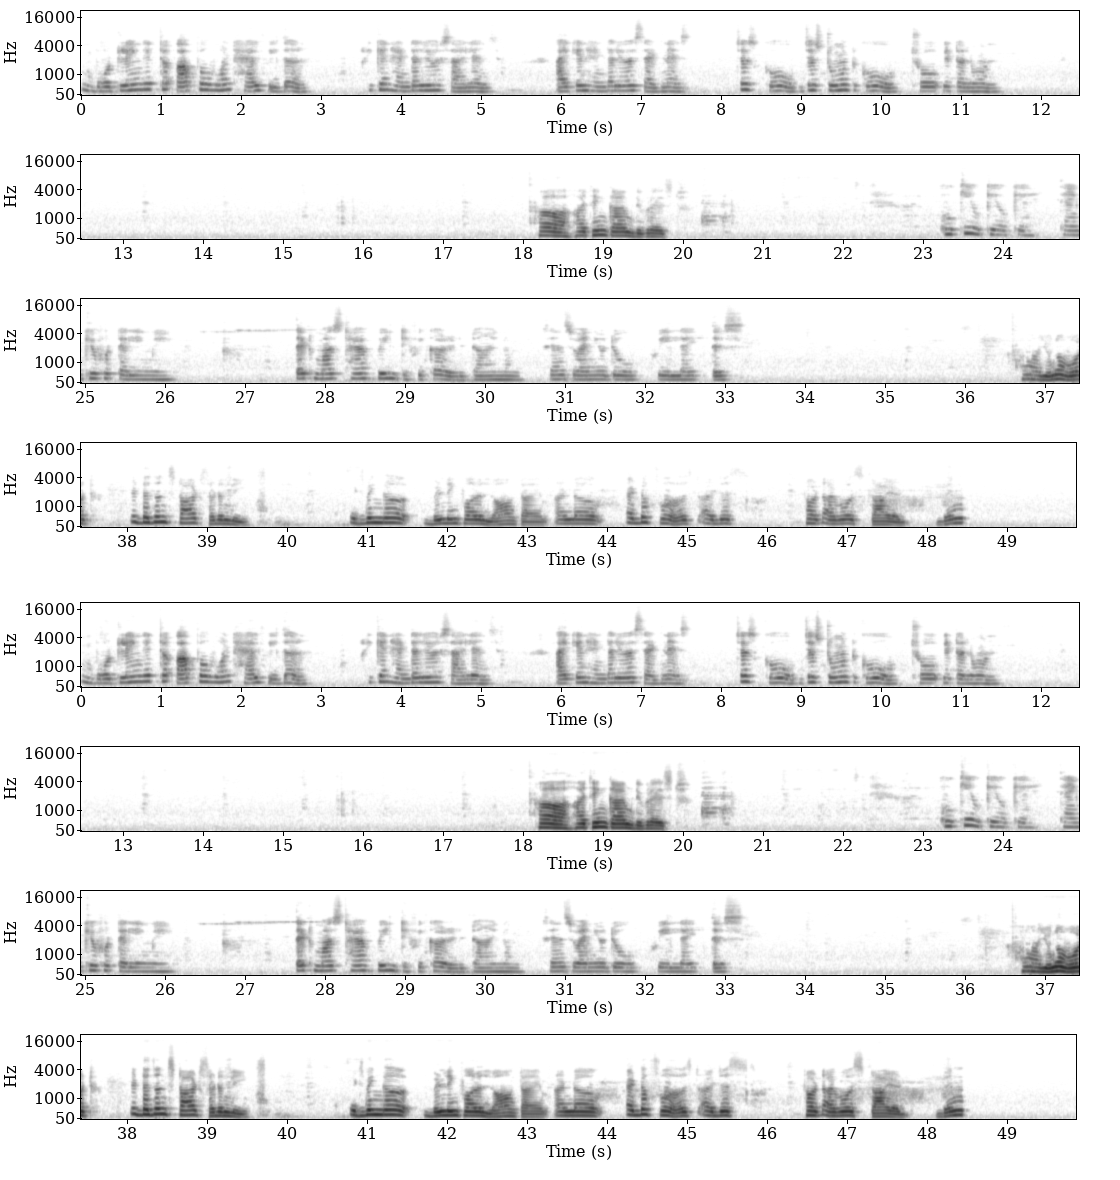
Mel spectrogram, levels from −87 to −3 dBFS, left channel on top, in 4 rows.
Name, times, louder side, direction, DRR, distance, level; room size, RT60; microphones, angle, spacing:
voice 1, 0.0-2.9 3.5-5.2 5.9-7.6 8.2-11.5 18.1-18.2 22.4-22.5 23.2-24.4 24.7-26.1 26.7-27.0 27.2-33.2 36.2-36.7 39.9-40.0, right 2 dB, 25° right, 0.8 m, -40 dB
voice 2, 18.2-19.8 20.2-20.4 36.7-37.5 38.0-39.5 40.8-43.9 44.2-45.6 46.5-47.8 48.1-48.5, right 7 dB, 70° right, 0.4 m, -26 dB
3.4 x 2.5 x 3.0 m
head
